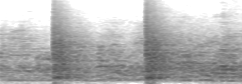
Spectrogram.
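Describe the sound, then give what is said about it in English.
Two sharp knocks of a coffee mug slammed onto a table by a union chapter president to quiet retirees before a union meeting, spaced about a second apart over a steady murmur of voices. “That sound is the UMWA chapter president slamming a coffee mug on the table to quiet down the retirees and start the union meeting.”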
